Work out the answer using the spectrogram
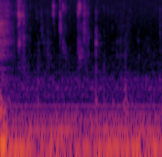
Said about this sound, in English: Damn, you still chewing. Damn.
